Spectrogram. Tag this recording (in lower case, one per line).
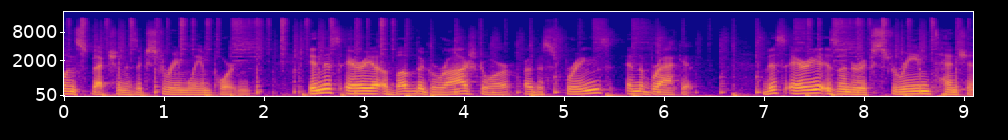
speech
music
